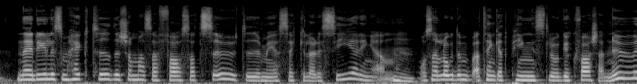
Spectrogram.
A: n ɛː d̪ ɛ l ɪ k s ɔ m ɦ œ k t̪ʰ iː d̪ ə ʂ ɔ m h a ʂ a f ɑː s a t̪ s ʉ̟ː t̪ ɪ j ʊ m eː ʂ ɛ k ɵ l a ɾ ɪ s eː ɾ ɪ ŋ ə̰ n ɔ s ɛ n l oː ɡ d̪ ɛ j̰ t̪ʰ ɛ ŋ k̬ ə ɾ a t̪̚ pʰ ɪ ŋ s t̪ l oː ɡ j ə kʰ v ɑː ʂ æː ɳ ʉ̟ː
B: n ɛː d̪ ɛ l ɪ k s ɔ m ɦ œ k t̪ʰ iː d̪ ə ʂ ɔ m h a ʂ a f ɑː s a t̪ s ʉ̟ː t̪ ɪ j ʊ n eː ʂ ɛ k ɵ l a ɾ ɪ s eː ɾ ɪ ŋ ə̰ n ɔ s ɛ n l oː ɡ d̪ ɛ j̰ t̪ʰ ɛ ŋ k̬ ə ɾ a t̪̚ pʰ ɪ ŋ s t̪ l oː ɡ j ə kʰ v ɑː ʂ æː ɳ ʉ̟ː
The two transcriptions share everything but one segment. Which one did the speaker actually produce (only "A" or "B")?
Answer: A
